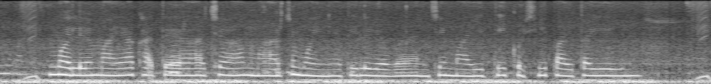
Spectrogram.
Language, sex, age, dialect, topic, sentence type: Marathi, female, 25-30, Varhadi, banking, question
